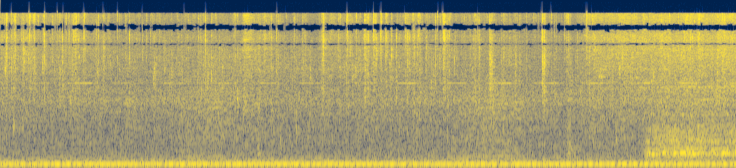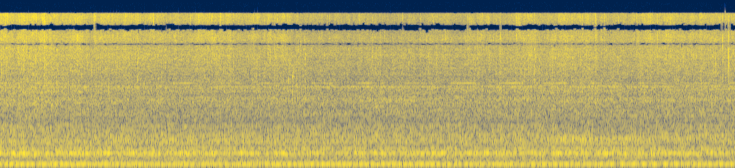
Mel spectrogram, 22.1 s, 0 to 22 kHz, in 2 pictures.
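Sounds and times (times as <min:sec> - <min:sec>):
eggs sizzling in oil: 0:00.0 - 0:22.0
gas burner roaring: 0:00.0 - 0:22.0.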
